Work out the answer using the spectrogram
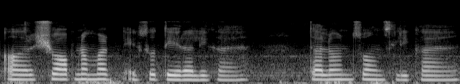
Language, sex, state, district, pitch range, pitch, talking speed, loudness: Hindi, female, Haryana, Jhajjar, 210-230 Hz, 225 Hz, 155 wpm, -17 LUFS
